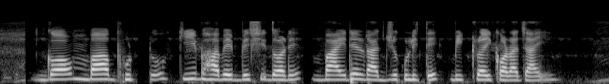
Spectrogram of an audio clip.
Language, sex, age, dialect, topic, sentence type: Bengali, female, 18-24, Northern/Varendri, agriculture, question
